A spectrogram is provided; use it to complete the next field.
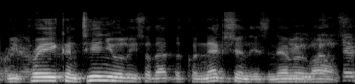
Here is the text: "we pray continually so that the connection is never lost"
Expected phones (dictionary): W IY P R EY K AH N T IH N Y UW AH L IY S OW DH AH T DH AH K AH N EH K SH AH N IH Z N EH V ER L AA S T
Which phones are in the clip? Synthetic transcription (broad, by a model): W IY P R EY K AH N T IH N Y UW AH L IY S OW DH AH T DH AH K AH N EH K SH AH N IH Z N EH V ER L AA S T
